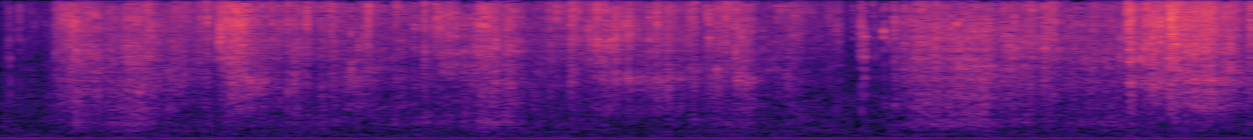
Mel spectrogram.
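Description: Blue and pink dried soap flakes are pressed and crumbled by hand. Dense, bright, crisp crunching and crackling rises in waves over a steady low hum.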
